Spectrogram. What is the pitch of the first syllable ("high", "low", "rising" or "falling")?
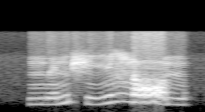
rising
